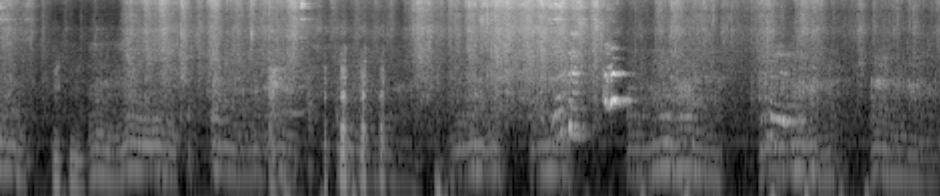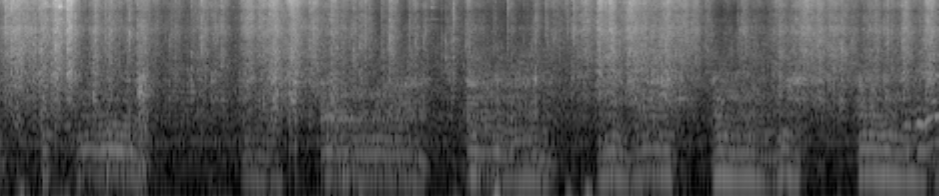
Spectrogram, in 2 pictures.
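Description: Small dog growling in play while tugging on a toy, a run of short low growls repeating every half second to a second, with a sharper yelp-like sound about six seconds in.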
